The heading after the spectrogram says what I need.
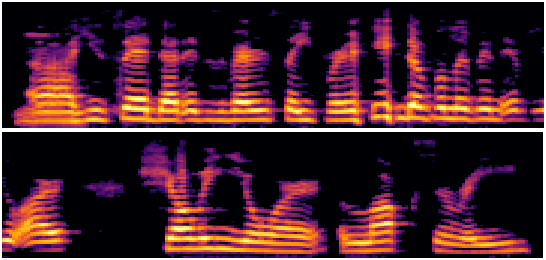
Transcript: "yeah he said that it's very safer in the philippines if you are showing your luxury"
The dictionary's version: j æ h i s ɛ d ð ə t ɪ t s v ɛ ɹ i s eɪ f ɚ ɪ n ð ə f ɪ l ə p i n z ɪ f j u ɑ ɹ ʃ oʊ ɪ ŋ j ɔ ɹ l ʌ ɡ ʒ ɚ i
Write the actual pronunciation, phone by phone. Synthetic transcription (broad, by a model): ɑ h i s ɛ d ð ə t ɪ t s v ɛ ɹ i s eɪ f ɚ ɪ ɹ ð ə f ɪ l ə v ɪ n ɪ f j u ɑ ɹ ʃ oʊ ɪ ŋ j ɔ ɹ l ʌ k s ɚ i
